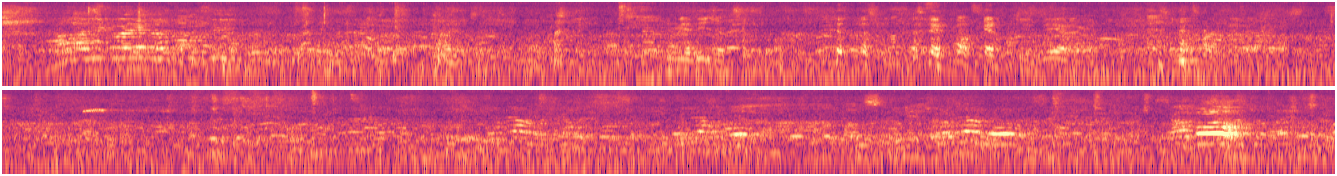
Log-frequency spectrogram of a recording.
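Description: A crowd of spectators murmurs and chats nearby.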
